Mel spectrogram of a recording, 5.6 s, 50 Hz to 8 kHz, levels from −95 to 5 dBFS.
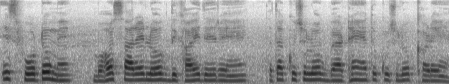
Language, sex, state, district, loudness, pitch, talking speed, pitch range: Hindi, male, Bihar, Madhepura, -17 LUFS, 205 Hz, 215 wpm, 185-215 Hz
